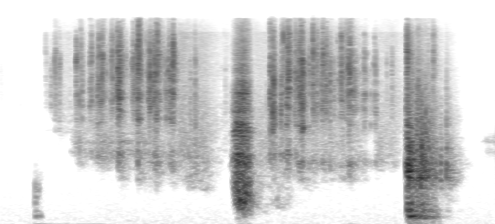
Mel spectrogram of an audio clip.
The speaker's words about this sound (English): Uh, well, let's say that the base damage increases up to eight, uh, and then go ahead and roll nine dice.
